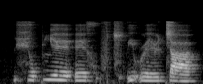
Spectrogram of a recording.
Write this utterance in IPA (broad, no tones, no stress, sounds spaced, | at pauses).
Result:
ç o p ʎ eː ʔ eː x ṵ f t͡s ṵ j ṵ ɭ i ɭ c a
